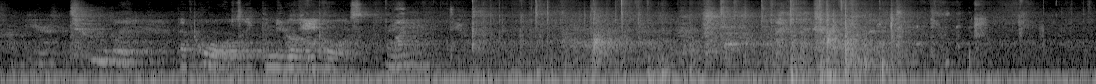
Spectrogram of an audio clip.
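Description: Children's voices in the first few seconds, then bare feet slapping quickly on a hard polished floor as two children run a race. The footfalls are loudest a little before the end.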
